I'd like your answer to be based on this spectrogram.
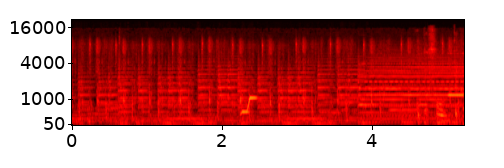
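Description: A horse gallops in a horse race in the video game Zelda: Ocarina of Time, its rhythmic hoof clip-clops running under busy game music and sound effects.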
